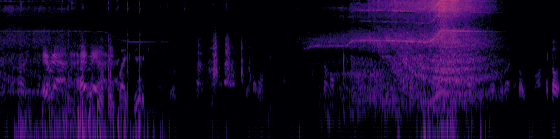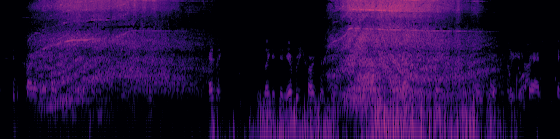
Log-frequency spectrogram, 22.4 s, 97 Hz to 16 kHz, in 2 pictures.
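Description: Electric ducted-fan RC jet, a Freewing Mirage 2000, making three low passes. Each time its high whine and rushing air swell up loud and fade away, and the last pass is the loudest.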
